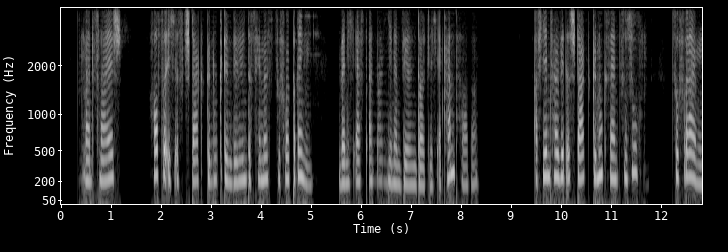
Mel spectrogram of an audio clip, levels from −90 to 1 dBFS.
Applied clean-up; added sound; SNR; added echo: neural separator model SepFormer WHAMR!.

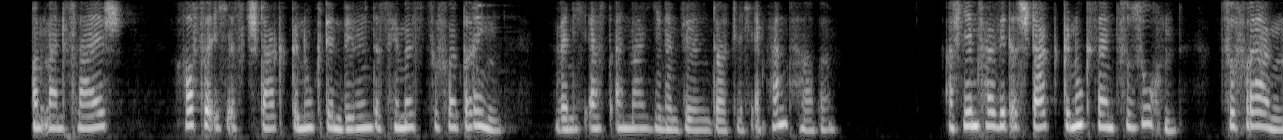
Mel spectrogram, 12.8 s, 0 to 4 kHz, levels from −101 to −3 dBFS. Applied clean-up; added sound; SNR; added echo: neural mask model DeepFilterNet 3.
